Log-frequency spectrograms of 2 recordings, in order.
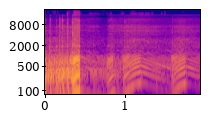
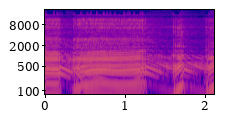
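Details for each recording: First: V-Modest 2511 top-handle chainsaw, Echo 2511 clone, high-speed jet adjusted toward about 12,000 rpm with tachometer: crisp, clean scream at full throttle dropping cleanly to idle with quick blips; normal high-speed run. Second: V-Modest 2511 top-handle chainsaw, Echo 2511 clone, high-speed jet around 12.5, cutting branches: revs burble unevenly at full throttle instead of clean scream, four-stroking a little; high jet too rich, clutch slightly whiny.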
